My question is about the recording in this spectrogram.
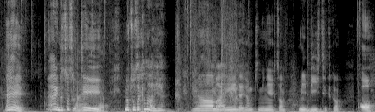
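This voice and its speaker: Excitable man with a lively voice. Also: on the high side, measured pace, over music. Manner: excitable, exclaims and laughs often; jokey, teasing other players. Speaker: gaming YouTuber. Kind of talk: Minecraft let's play commentary.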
